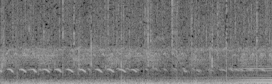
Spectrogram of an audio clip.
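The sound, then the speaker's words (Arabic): A huge eagle's wings flap in a steady, rapid series of beats as it suddenly appears, with a faint bird call, against a constant busy background hum. No one speaks. “وفجأة ظهر أمامه نسر ضخم أفزعه منظره وأفزعه أكثر من ذلك قدرته على الكلام”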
